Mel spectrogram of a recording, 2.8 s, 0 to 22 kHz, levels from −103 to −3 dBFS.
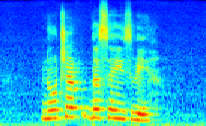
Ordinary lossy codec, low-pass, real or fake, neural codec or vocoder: none; none; fake; codec, 44.1 kHz, 7.8 kbps, DAC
